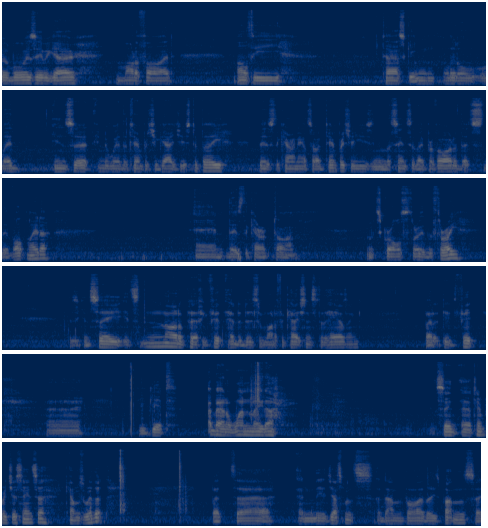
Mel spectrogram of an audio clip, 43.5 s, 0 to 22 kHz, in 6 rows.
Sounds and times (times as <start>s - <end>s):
Speech: 0.0s - 2.6s, 3.5s - 4.4s, 5.7s - 15.3s, 17.4s - 19.0s, 20.0s - 21.6s, 22.8s - 27.2s, 28.1s - 28.9s, 29.7s - 30.3s, 31.0s - 33.3s, 35.5s - 37.9s, 39.4s - 43.4s.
